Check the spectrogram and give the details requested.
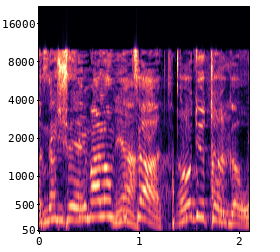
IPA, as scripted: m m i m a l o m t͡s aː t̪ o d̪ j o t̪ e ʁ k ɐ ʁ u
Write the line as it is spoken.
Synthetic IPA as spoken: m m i m a l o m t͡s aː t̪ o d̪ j o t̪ e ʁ ɡ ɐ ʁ u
